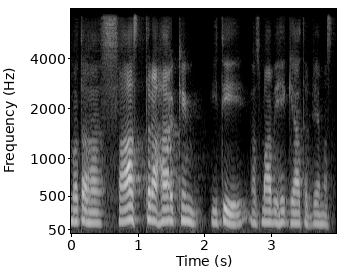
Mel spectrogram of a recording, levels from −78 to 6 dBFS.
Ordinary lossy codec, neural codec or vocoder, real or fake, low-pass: none; codec, 16 kHz, about 1 kbps, DyCAST, with the encoder's durations; fake; 7.2 kHz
